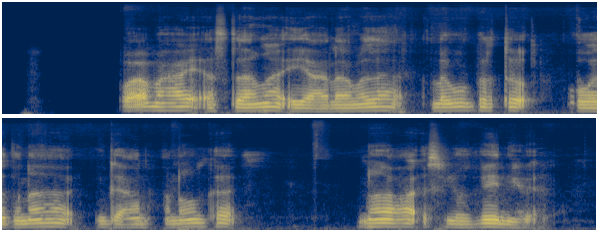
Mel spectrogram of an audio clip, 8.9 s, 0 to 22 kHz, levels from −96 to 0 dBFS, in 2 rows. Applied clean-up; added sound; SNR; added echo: neural mask model DeepFilterNet 3.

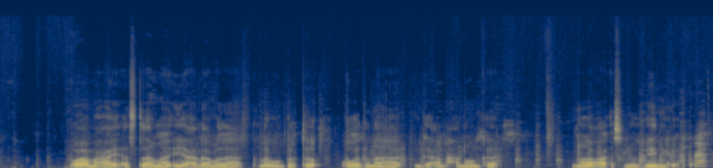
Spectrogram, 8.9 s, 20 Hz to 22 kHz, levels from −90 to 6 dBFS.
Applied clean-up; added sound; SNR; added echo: neural mask model RNNoise.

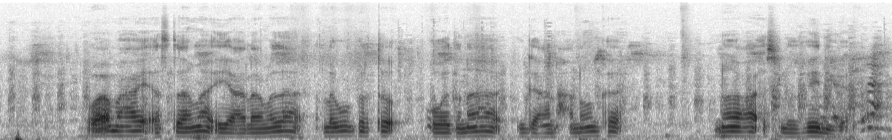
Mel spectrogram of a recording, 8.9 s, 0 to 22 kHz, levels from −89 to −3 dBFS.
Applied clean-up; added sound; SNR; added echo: none; Dog; 16 dB; none.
